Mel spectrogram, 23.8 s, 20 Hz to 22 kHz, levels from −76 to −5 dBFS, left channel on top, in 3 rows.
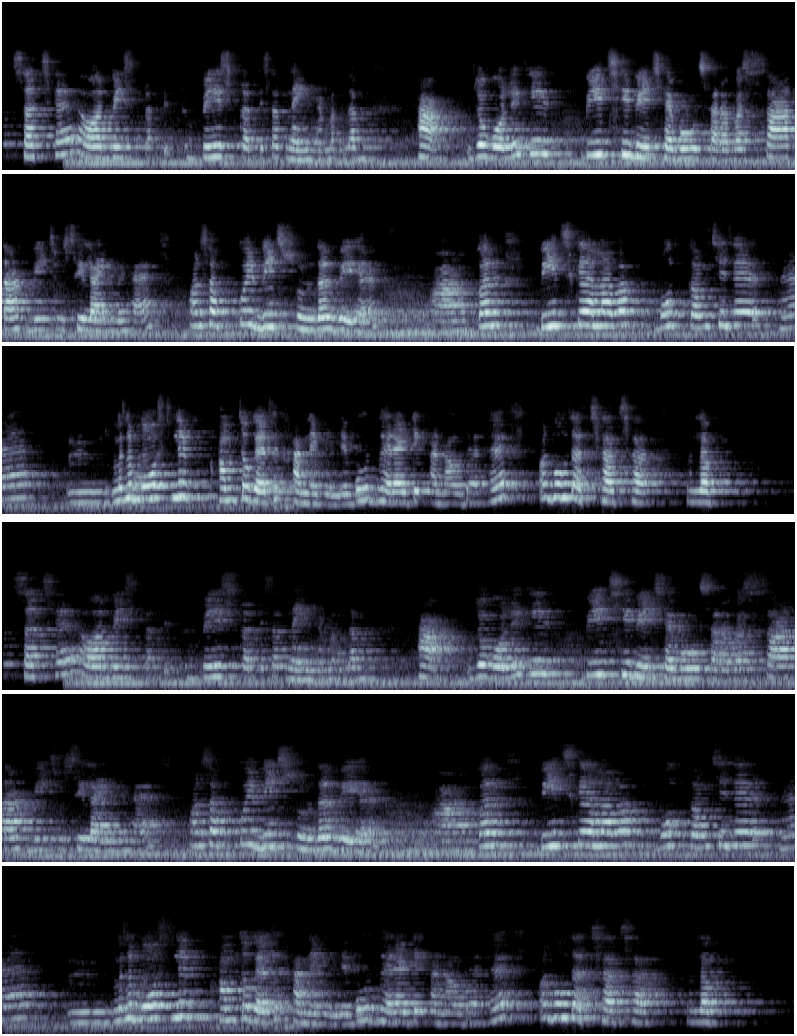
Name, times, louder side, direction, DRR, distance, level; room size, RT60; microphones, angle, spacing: voice 1, 0.2-1.5 1.8-3.6 4.2-5.5 5.8-9.4 9.8-11.7 12.2-16.1 16.5-17.7 18.0-20.9 21.2-22.3 22.7-23.0, left 4 dB, 40° left, 6 dB, 0.3 m, -25 dB
sound 1, 0.6-18.7, left 1 dB, 75° left, 0.8 m, -39 dB
7.7 x 3.4 x 4.0 m, 1.1 s
head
